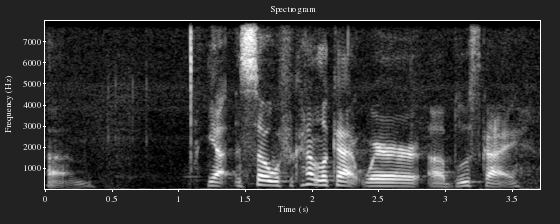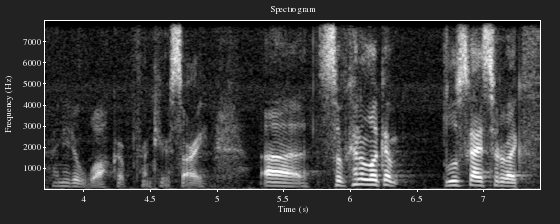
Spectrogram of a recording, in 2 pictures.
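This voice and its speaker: A woman from Washington State speaks from a conference stage in a loose, conversational way, leaning on fillers and hedges. Her voice sits low with a gravelly, creaky edge. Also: expressive, fairly quick, darkish tone. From Washington State, USA. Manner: conversational, many fillers and hedging words. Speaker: conference speaker for a community cooperative. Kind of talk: live conference talk. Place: conference stage, in front of an audience.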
